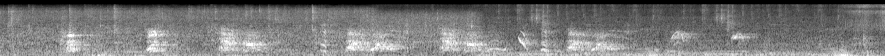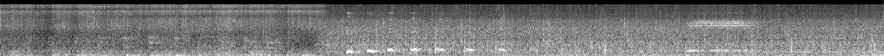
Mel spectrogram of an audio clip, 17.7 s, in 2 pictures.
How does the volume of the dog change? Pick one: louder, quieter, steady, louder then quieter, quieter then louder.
quieter.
